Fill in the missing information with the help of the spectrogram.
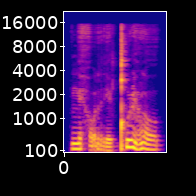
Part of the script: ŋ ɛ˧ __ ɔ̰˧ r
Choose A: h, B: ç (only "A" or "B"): A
